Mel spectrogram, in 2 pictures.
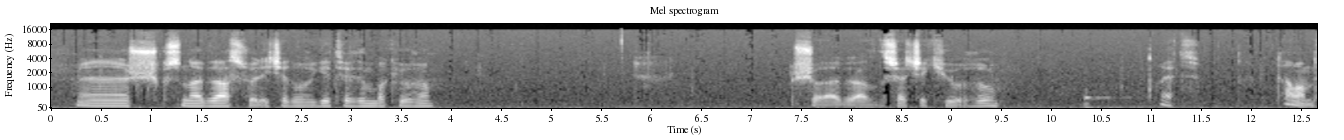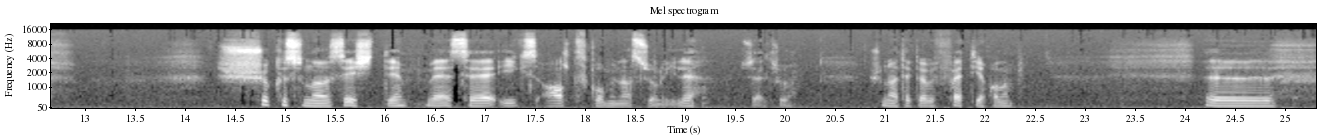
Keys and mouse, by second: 0.0-0.9 typing, 4.2 a, 4.7-7.1 right drag, 6.3 b, 7.4 g, 10.6 z, 11.0 middle click, 11.3 Tab, 12.1 a, 13.5 Tab, 14.4-16.2 middle drag, 16.7 s, 17.2 click, 18.5 a, 18.7 Tab, 19.7-21.9 drag, 20.7-21.9 right drag, 21.9-22.3 middle drag, 22.4 Tab, 22.7-25.3 middle drag.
